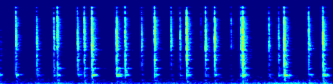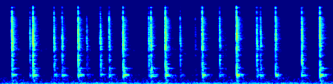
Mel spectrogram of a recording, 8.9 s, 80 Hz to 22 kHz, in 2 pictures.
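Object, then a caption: Aluminum drink can. Long acrylic nails tap and scratch the printed side wall of a tall 500 ml aluminum drink can lying on a wooden table. About 40 sharp, bright clicks come in a quick irregular stream, each dying almost at once, with a faint hollow thin-metal tone near 500 Hz and a peak around 3.7 kHz. A low steady hum runs underneath.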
